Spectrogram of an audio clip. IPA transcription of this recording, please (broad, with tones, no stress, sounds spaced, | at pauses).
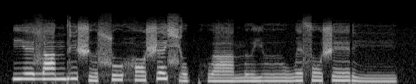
j e˥ ɮ a˥ n d i˥ ʃ ɯ˩ ɬ u˧ h ɔ˧ ʃ ɛ˥ ɕ o˩ kʷʰ aː˩ n ɯ˩ j ɯː˩ w e˧ s o˧ ʃ eː˧ ɾ iː˩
